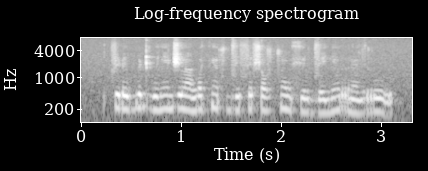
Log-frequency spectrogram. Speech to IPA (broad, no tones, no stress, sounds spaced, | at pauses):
t͡s i ɽ ɪ w b e ɖʱ u lʲ ɛ̃ d͡ʒ ɪ l ã w ɔ kʲ õ s d͡z i s e s ɽ ɔ z t͡s õ w xʲ o l d͡z e lʲ ɾʲ ɔ̃ l r ɛ̃ z r u l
